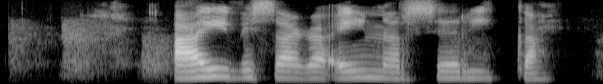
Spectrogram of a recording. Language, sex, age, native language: Icelandic, female, 8, Icelandic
